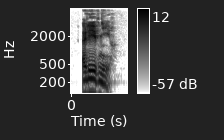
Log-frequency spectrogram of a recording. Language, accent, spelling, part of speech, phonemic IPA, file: French, France, aller et venir, verb, /a.le e v(ə).niʁ/, LL-Q150 (fra)-aller et venir.wav
- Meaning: to walk back and forth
